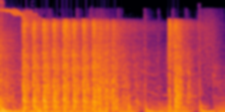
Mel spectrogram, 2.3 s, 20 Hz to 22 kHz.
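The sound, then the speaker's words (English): Live-fire gunshots from U.S. and Philippine Marines during squad attacks in the Kamadag 3 exercise in the Philippines. A rapid burst of about ten shots is followed by a short pause and one more brief burst. “In the Philippines, U.S. and Philippine Marines conduct live-fire squad-centered attacks during Kamadag 3.”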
